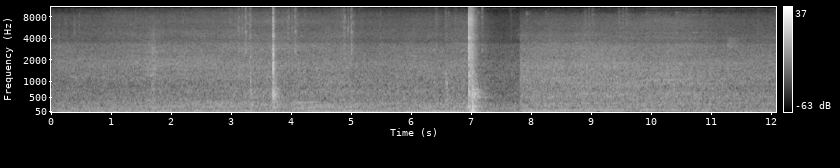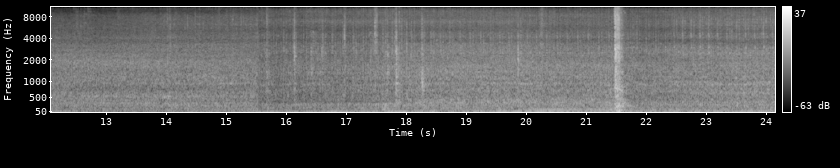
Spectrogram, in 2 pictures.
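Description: A car engine running amid steady street noise, broken by a few sharp knocks: the loudest about seven seconds in, another near the end.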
